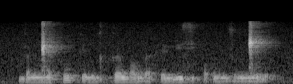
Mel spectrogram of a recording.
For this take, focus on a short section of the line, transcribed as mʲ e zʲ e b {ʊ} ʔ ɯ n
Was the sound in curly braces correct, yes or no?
no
